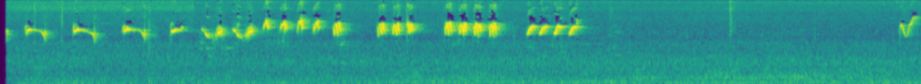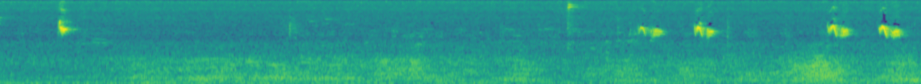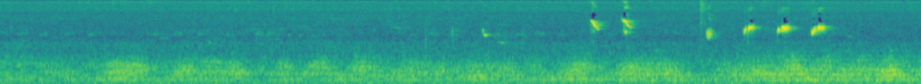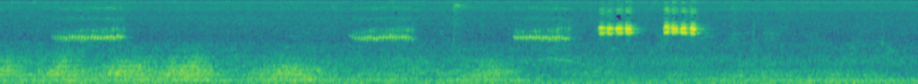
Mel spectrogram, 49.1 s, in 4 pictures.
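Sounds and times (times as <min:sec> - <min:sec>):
small bird chirping: 0:00.1 - 0:07.8, 0:12.0 - 0:12.3, 0:20.8 - 0:21.9, 0:23.3 - 0:24.4, 0:43.8 - 0:46.2
songbird singing: 0:00.1 - 0:07.9, 0:12.0 - 0:12.4, 0:13.0 - 0:13.6, 0:19.0 - 0:22.0, 0:23.3 - 0:24.4, 0:32.4 - 0:33.0, 0:33.9 - 0:35.7, 0:37.6 - 0:38.5, 0:41.5 - 0:43.0, 0:43.7 - 0:46.3
steady low rumble: 0:00.1 - 0:49.0.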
